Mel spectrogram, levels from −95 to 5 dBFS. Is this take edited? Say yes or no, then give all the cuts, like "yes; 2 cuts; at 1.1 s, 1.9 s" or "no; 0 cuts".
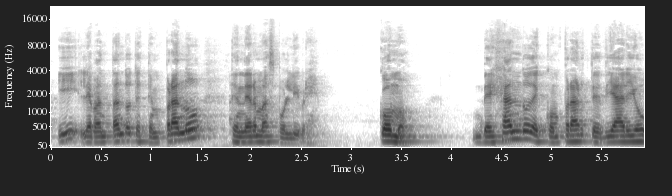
yes; 2 cuts; at 1.8 s, 2.3 s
